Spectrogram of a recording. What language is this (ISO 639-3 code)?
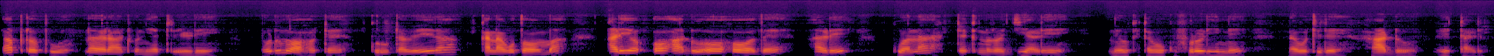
kik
